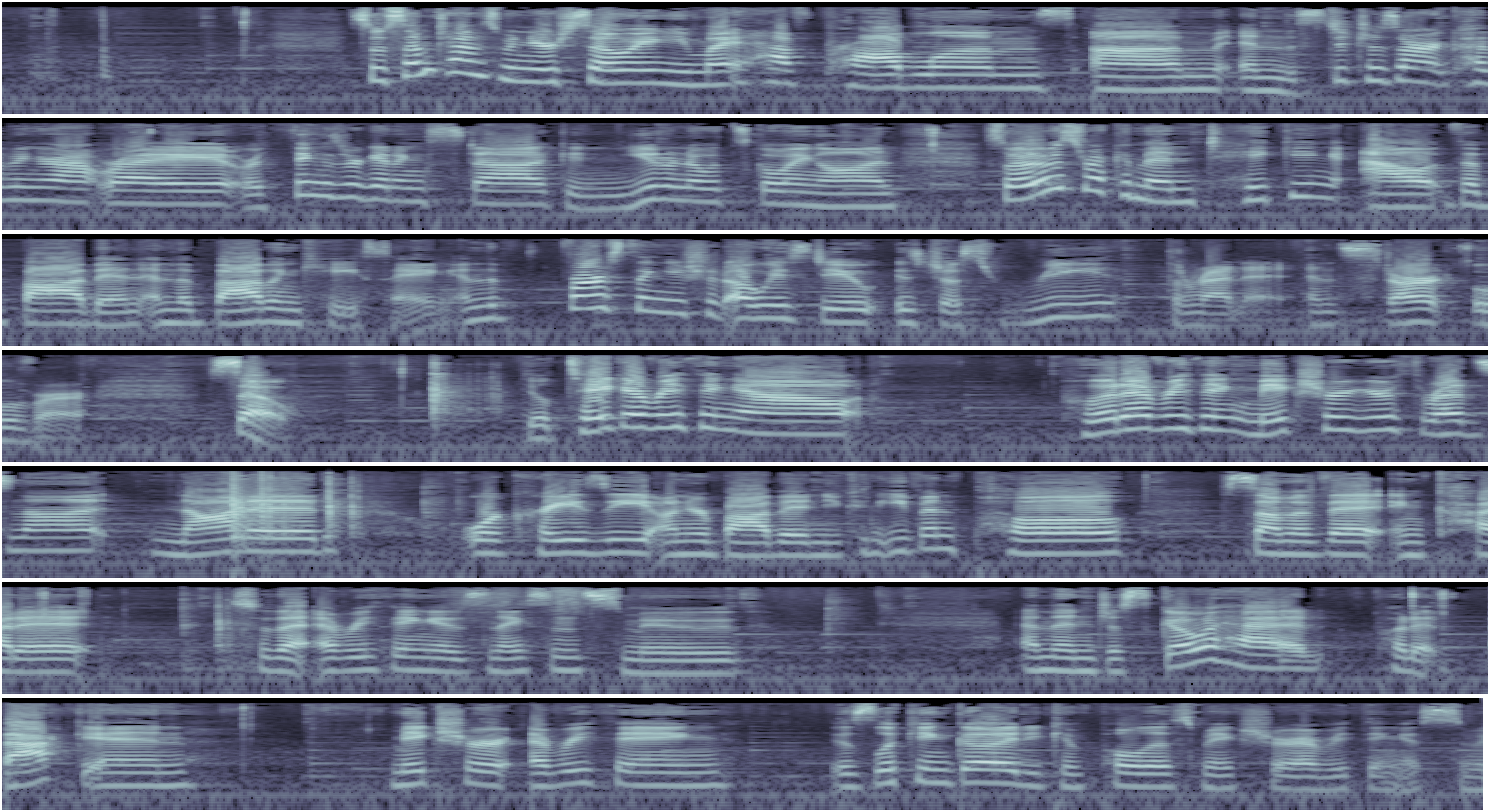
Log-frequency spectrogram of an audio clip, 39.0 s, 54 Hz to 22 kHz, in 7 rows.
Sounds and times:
Music: 0.0s - 38.9s
Female speech, woman speaking: 1.4s - 17.0s, 17.6s - 17.8s, 18.7s - 20.0s, 20.8s - 30.7s, 31.7s - 34.2s, 34.9s - 38.9s.

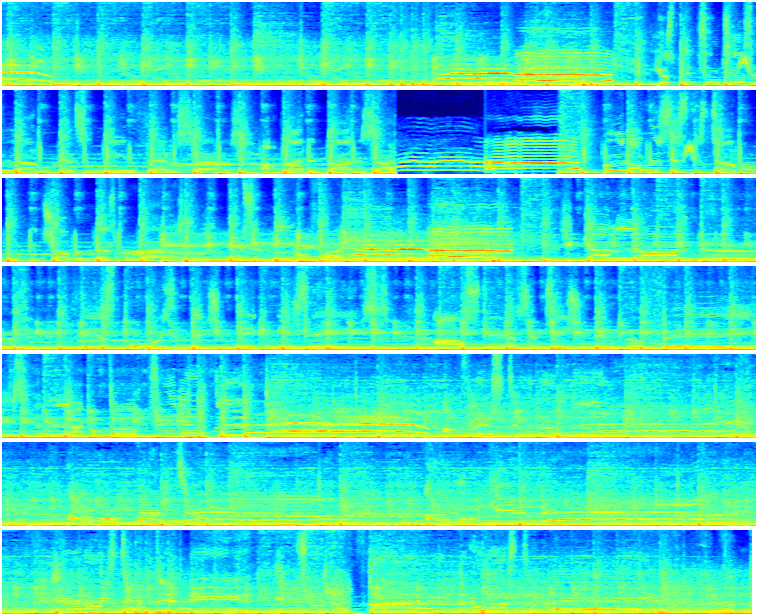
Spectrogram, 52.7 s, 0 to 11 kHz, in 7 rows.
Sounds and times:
Guitar: 0.0s - 11.5s, 13.1s - 52.7s
Rock music: 0.0s - 11.5s, 13.1s - 52.7s
Goat: 4.4s - 6.1s, 11.5s - 13.3s.

